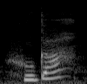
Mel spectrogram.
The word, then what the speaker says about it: hygge: I'm going to uh, tenuously try to pronounce it. Um, it's called hygge and hygge, uh, which means bringing happiness to the home through coziness and comfort.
